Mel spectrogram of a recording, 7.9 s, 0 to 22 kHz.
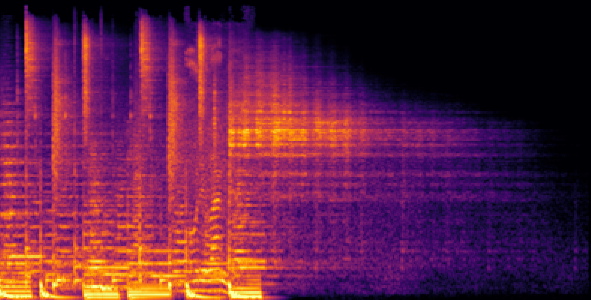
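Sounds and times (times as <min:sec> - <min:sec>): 
upbeat orchestral hip hop stinger: 0:00.0 - 0:04.3.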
